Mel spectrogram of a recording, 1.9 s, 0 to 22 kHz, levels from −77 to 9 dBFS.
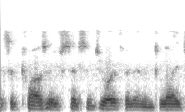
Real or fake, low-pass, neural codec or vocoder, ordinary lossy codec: real; 7.2 kHz; none; Opus, 32 kbps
